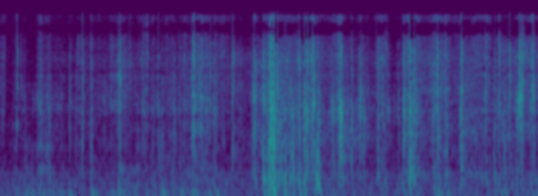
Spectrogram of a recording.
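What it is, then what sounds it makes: Origami paper sheet. A small square of thin, triangle-patterned origami paper is folded by hand while fingertips and nails crease and rub it. The result is crisp, bright crinkling and rustling in quick, dry bursts, with a louder flurry of crackles in the middle of the clip.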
